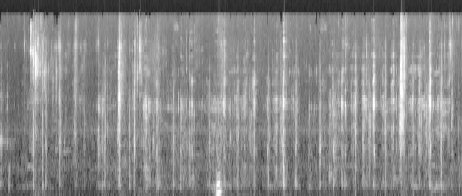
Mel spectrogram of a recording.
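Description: Close-miked chewing of a mouthful of grilled sausage: wet mouth smacks and clicks, with a short hummed "mm" about four seconds in.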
